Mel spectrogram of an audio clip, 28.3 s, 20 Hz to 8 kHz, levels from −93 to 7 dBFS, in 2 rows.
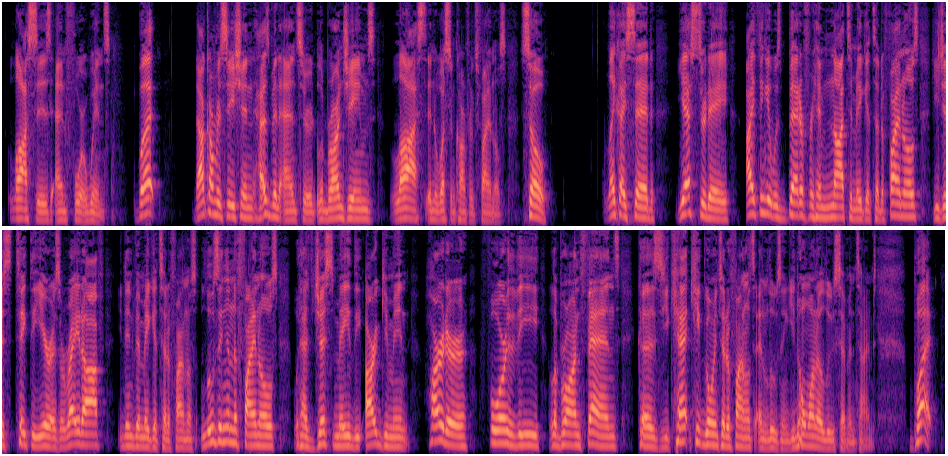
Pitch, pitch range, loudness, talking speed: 130 Hz, 120-150 Hz, -19 LUFS, 185 wpm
